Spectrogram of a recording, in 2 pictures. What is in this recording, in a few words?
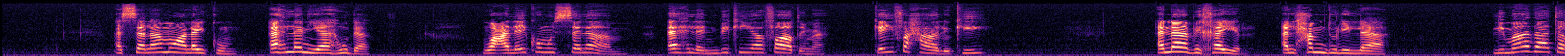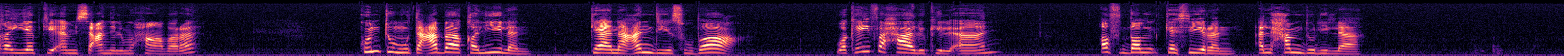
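Modern Standard Arabic greetings, dialogues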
